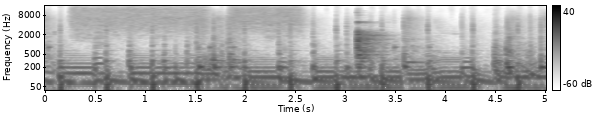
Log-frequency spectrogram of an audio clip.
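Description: A steady hiss of spray runs for several seconds, close and continuous, over a low humming background with occasional clinks.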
